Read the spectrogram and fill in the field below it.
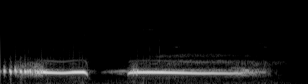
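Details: Spotted dove in the ndanglong style, a deviant form of the standard coo: a stuttered, pulsing start running into a long steady low hoot, a short break, then a second long, slightly falling hooted note.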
